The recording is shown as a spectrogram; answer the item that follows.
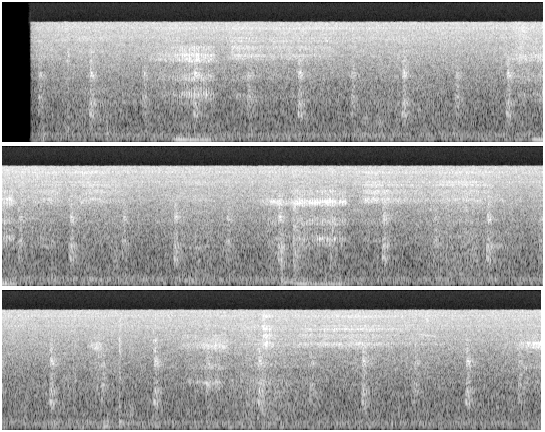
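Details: A male Weimaraner asleep during a Sunday nap snores softly, a low rasping breath repeating about every three seconds.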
